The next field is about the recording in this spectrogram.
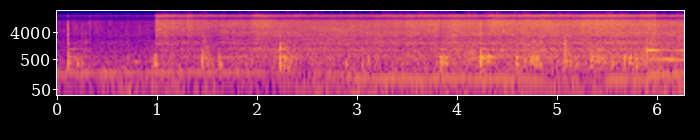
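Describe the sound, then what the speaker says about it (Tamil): Tomatoes and onions sautéing in a pan for spinach kootu: after a quiet second, a loud steady sizzle starts, broken by frequent sharp taps and scrapes of a ladle stirring close by, no speech. "தக்காளி பழம் போட்டு நல்லா வணங்க வேணும்"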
